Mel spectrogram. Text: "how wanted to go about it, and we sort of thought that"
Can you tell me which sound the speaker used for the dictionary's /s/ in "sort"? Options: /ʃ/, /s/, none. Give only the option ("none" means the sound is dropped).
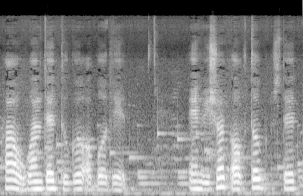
/ʃ/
